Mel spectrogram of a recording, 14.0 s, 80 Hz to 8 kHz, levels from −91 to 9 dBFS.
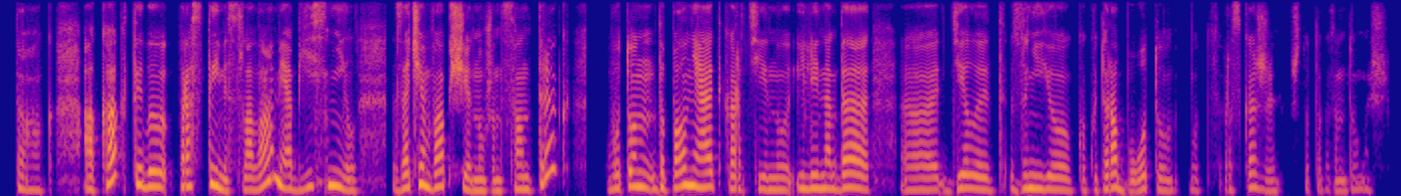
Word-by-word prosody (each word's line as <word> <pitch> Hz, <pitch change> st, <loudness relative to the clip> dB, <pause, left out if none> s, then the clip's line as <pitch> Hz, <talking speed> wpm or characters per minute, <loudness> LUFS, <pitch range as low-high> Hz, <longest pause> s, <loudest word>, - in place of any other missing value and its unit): Так, 175 Hz, -4 st, -9 dB, 0.3 s
а -, -, +1 dB
как -, -, +4 dB
ты 255 Hz, -, +3 dB
бы 225 Hz, -1 st, +3 dB
простыми 225 Hz, -2 st, +3 dB
словами 195 Hz, -, +2 dB
объяснил, 200 Hz, -, +1 dB, 0.3 s
зачем 210 Hz, +8 st, +4 dB
вообще 210 Hz, -3 st, +3 dB
нужен 160 Hz, -1 st, -3 dB
саундтрек? 185 Hz, -, -3 dB, 0.3 s
Вот 200 Hz, +5 st, -5 dB
он 220 Hz, -5 st, +2 dB
дополняет 215 Hz, +1 st, +4 dB
картину, 180 Hz, -1 st, -4 dB
или 195 Hz, +4 st, -2 dB
иногда, 195 Hz, 0 st, +1 dB, 0.3 s
а, 175 Hz, +1 st, -5 dB
делает 180 Hz, +2 st, -3 dB
за 185 Hz, +2 st, -4 dB
неё 185 Hz, -3 st, -1 dB
какую-то 165 Hz, +3 st, -7 dB
работу? 170 Hz, -2 st, -3 dB
Вот 170 Hz, -2 st, -19 dB, 0.2 s
расскажи, 175 Hz, -2 st, -8 dB
что 165 Hz, -, -14 dB
ты 160 Hz, -, -19 dB
об 170 Hz, -, -24 dB
этом 155 Hz, -1 st, -11 dB
думаешь. 180 Hz, 0 st, -16 dB
185 Hz, 135 wpm, -22 LUFS, 170-210 Hz, 0.3 s, как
